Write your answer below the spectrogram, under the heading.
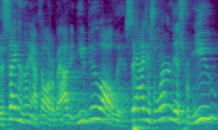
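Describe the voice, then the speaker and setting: A man speaks in an Alabama accent. There is audible room echo. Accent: Southern US (Alabama). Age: 60s. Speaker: motivational speaker. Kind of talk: keynote speech. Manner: animated.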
